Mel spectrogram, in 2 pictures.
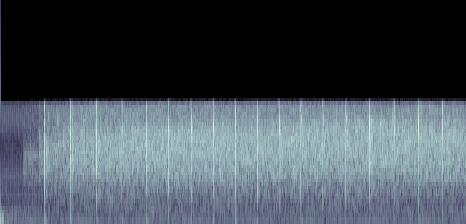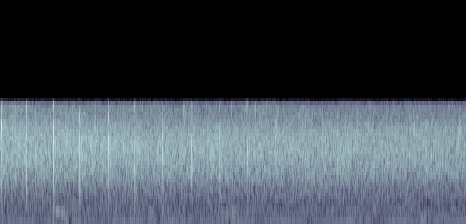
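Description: An audience applauds steadily and warmly for several seconds at an award presentation honoring the memory of Dave Ewald, a dense wash of clapping with a few sharper, rhythmic claps standing out, fading only slightly toward the end.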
